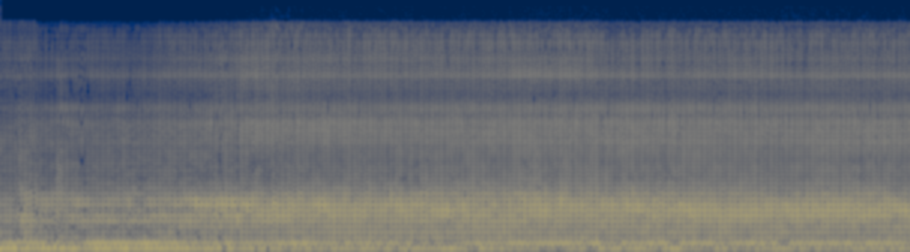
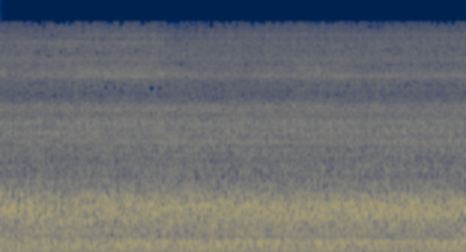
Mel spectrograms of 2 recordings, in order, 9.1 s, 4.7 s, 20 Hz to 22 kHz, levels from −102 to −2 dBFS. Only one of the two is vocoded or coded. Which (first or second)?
first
